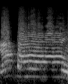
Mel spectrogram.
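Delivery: short mock monster growl; wired little monster roar. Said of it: "like a monster".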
